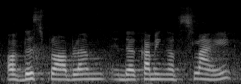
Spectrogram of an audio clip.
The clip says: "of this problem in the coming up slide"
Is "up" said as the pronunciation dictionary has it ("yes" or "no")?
no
